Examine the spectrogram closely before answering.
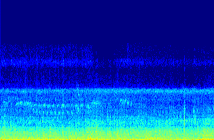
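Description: Motorcycle engine running steadily while riding a rough dirt road, with a constant rush of wind and tyre noise over it.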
